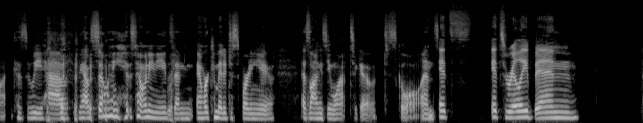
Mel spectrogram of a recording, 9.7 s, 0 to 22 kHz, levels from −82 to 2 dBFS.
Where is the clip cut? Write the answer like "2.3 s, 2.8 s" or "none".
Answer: 6.5 s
